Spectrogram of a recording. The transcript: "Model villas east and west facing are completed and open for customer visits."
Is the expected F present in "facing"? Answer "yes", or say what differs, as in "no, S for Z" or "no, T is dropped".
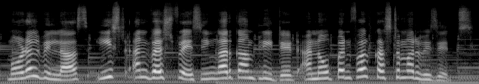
no, P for F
